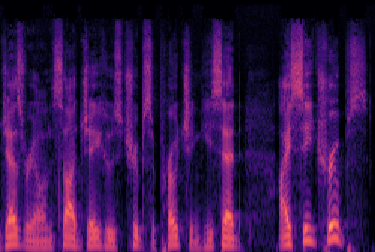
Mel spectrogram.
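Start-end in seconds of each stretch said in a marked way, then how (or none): 2.8-3.7 high-pitched lookout's announcement; mild acted call, high but not shouted; watchman's call. A narrator's reading. Watchman calls down from tower.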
